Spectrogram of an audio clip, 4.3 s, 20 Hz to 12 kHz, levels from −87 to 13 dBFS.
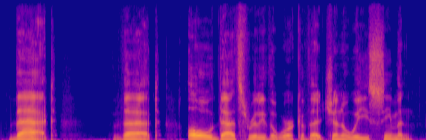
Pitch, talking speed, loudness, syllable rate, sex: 95 Hz, 140 wpm, -20 LUFS, 4.9 syllables/s, male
